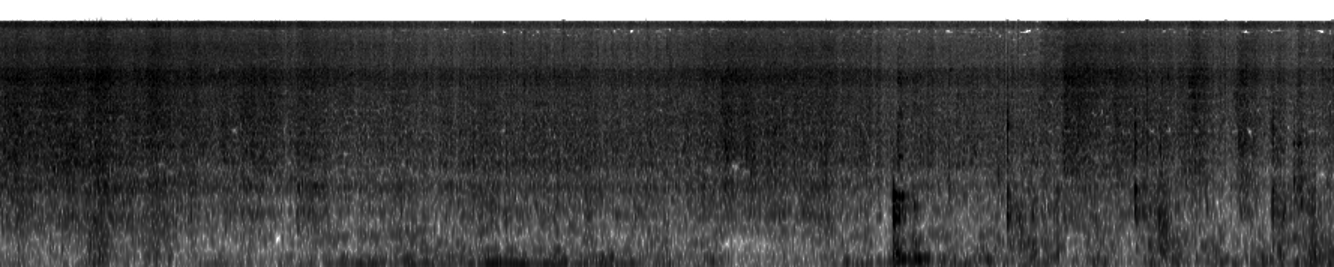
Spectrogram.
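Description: Yam pieces sizzling in hot spiced oil in a metal karahi as water is added, the sizzle loudest in the first couple of seconds and then settling into a steady sizzle and bubble. A metal spatula clicks and scrapes against the pan a few times in the second half.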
